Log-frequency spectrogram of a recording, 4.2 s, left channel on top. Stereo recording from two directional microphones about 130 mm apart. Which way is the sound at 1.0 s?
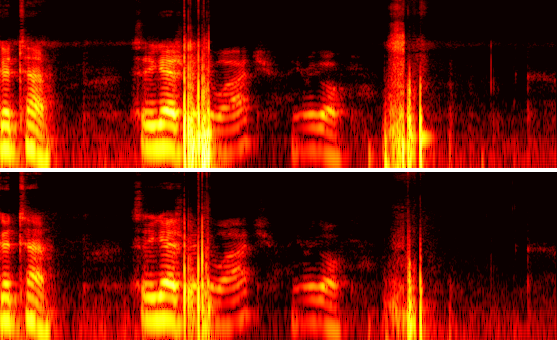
Centre (ahead or behind).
